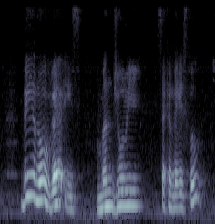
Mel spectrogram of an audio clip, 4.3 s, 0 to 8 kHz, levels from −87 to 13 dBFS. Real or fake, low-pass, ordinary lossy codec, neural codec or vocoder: fake; 7.2 kHz; none; codec, 24 kHz, 0.9 kbps, WavTokenizer, medium music audio release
